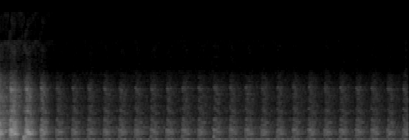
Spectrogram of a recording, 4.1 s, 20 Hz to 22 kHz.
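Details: 1995 Honda Accord (non-OBD) towed in with a starting issue: even starter cranking about three and a half beats a second, engine turns over steadily but never catches; crank no-start, cause being diagnosed.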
